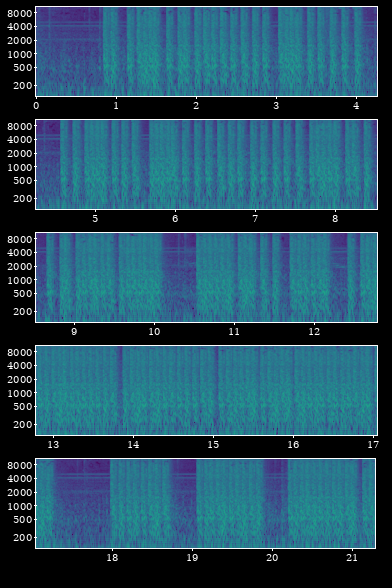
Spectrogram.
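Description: A helicopter's rotor drones steadily.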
